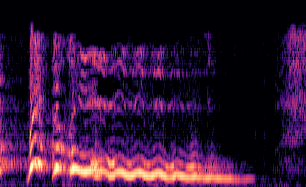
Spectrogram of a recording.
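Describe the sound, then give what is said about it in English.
Two quick bark-like yelps followed by a long, wavering howl that slides downward and fades, a voice imitating a dog in a sung children's song about farm animals, with no other sounds. “I fed my doggy by the green apple tree. My old doggy went.”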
